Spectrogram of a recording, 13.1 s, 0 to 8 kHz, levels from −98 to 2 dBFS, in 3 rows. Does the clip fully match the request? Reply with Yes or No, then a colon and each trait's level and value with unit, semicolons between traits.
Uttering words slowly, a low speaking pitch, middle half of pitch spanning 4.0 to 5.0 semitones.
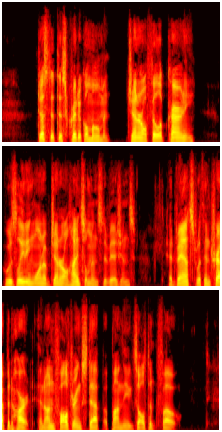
Yes: slow, 125 wpm; low, 120 Hz; average, 4.7 semitones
